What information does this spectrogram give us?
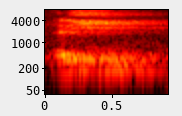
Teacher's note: Ri, turun pangkal lidahnya.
